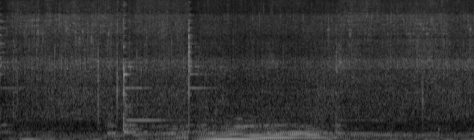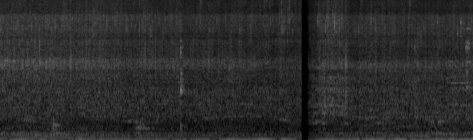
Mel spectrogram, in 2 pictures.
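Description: Washed, chopped tomatoes frying in a pan: a soft, steady sizzle close by, with occasional stirring scrapes and clicks over it.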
